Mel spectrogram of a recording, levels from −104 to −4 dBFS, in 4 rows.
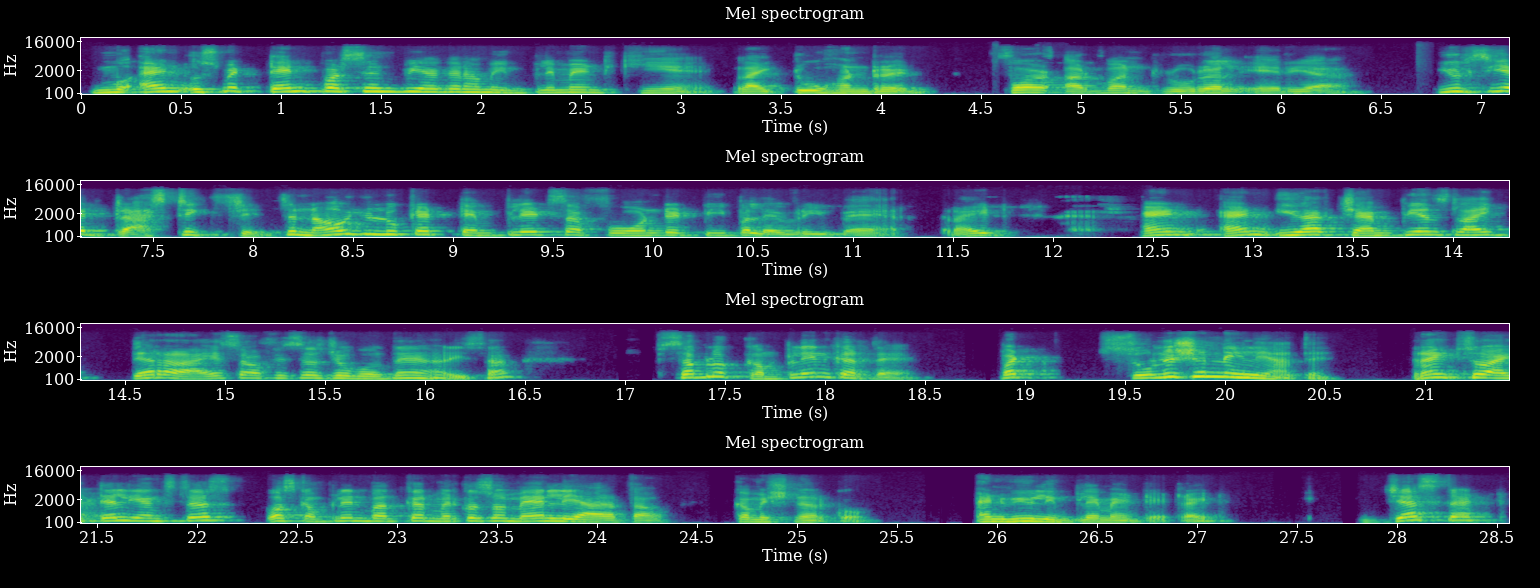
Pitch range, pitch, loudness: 150-220 Hz, 185 Hz, -19 LUFS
